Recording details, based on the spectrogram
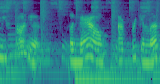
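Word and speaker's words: Sonja: I'm like, why did you name me Sonia? But now I freaking love it because I'm totally different. It's not a lot of Sonia, especially spelled like my name. So S-O-N-J-A.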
